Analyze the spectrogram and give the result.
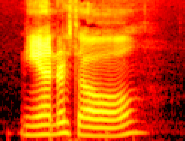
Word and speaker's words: Neanderthal: Neanderthal, it's how you think you would pronounce it because it's a TH. It's Neanderthal. No TH. Sound like the.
